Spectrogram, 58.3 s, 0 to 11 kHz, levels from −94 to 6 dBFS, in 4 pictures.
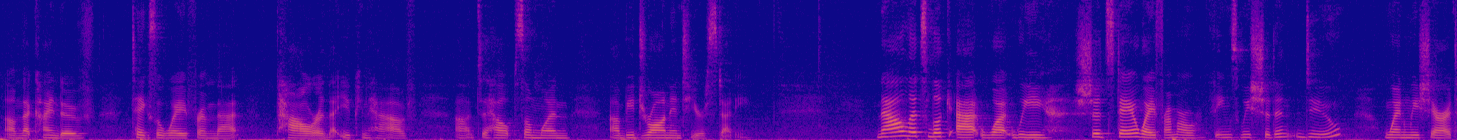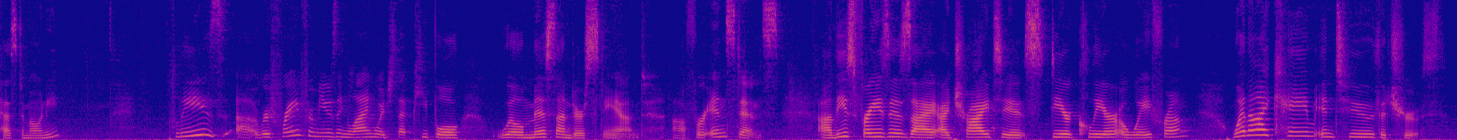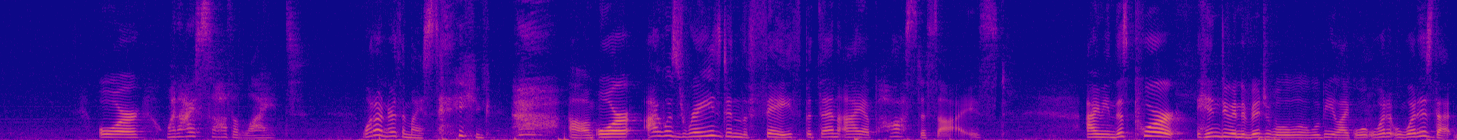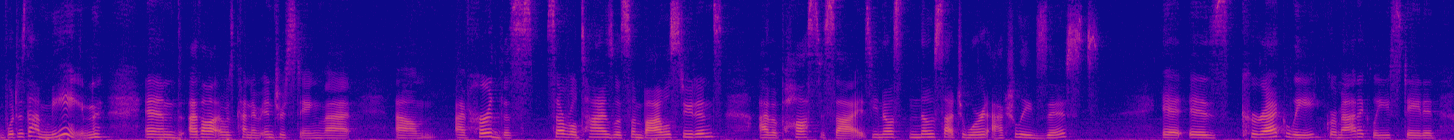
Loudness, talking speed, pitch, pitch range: -39 LUFS, 150 wpm, 230 Hz, 205-260 Hz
